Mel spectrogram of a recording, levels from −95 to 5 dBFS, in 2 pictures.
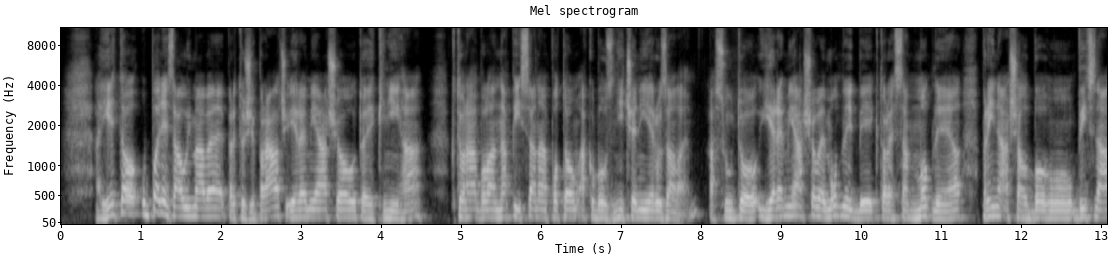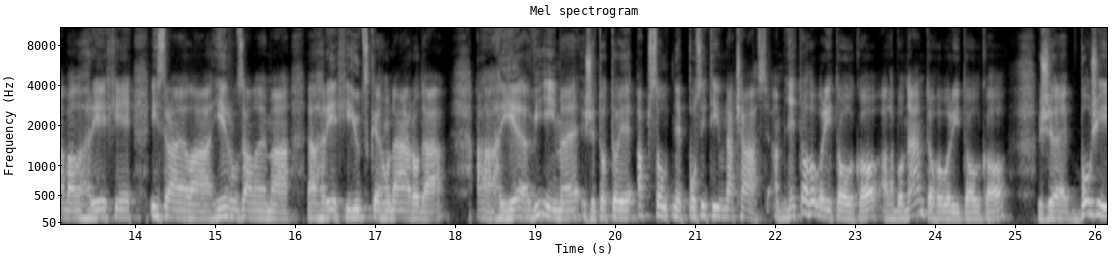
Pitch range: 125-140 Hz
